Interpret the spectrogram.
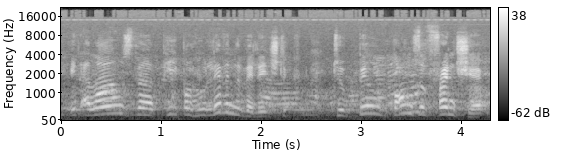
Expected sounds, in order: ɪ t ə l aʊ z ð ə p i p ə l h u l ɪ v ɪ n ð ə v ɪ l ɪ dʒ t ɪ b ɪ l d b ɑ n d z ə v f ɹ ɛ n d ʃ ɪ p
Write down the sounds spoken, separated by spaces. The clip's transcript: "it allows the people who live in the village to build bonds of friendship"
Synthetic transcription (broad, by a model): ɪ t ə l aʊ z ð ə p i p ə l h u l ɪ v ɪ n ð ə v ɪ l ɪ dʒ t ɪ b ɪ l d b ɑ n d z ə v f ɹ ɛ n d ʃ ɪ p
